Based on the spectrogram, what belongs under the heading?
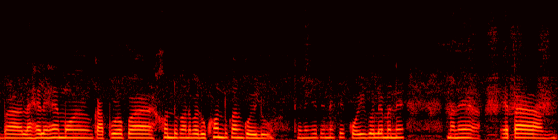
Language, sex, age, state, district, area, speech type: Assamese, female, 45-60, Assam, Dibrugarh, rural, spontaneous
